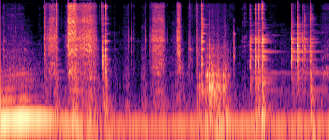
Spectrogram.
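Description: A ratchet and deep socket spinning the nut off the ball stud of a car's outer tie rod end, heard as short bursts of rapid ratchet clicking and rasping metal with sharp clinks of the socket on the nut. The nut is already broken loose. A steady low hum runs underneath, loudest in the first second.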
